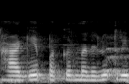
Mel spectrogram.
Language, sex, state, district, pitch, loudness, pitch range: Kannada, female, Karnataka, Chamarajanagar, 215 Hz, -15 LUFS, 205-220 Hz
